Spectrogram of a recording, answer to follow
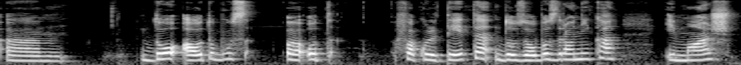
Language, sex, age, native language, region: Slovenian, female, 18-29, Slovenian, Drava region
